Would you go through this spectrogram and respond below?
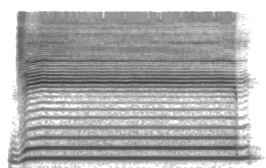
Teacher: শক্ত করে তিন আলিফ টেনে উচ্চারণ করব। · জিহ্বার মধ্যখান তার বরাবর উপরে তালুর সঙ্গে লাগিয়ে ১ ২ ৩ আলিফ টেনে পড়বো। আমরা শক্ত করে উচ্চারণ করতে হবে।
